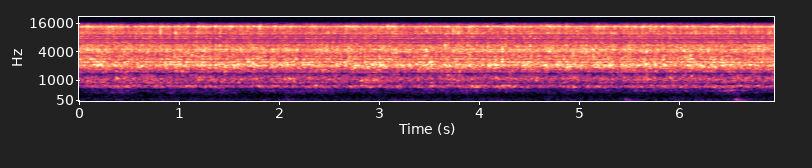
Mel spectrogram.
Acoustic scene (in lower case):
restroom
